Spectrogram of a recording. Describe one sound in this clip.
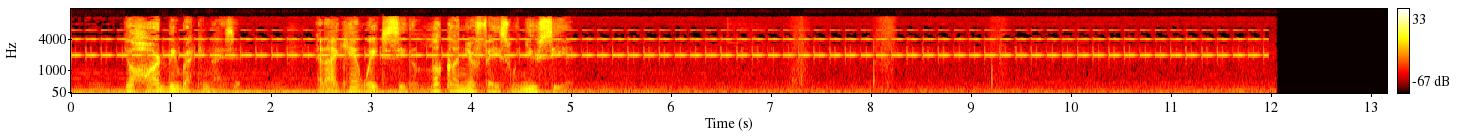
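A steady electronic beeping repeats rapidly.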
